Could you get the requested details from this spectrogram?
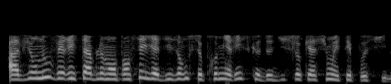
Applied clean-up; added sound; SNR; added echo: none; none; none; none.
